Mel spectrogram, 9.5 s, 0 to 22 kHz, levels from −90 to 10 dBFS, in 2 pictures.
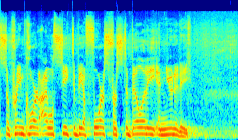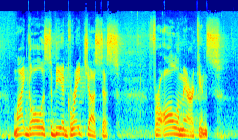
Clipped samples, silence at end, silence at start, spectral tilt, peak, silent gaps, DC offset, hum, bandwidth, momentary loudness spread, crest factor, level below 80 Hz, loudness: under 0.1%; 0 s; 0 s; -3.5 dB/octave; -2 dBFS; none; under 0.1%; none; 16 kHz; 14 LU; 10 dB; -44 dBFS; -11 LUFS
